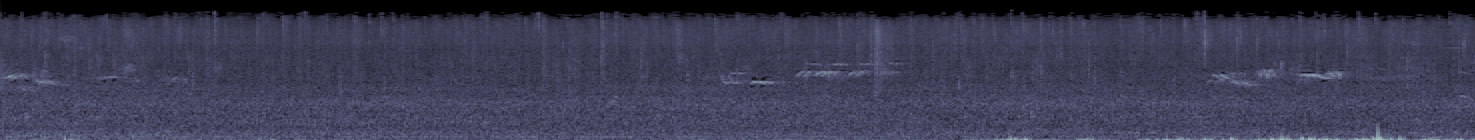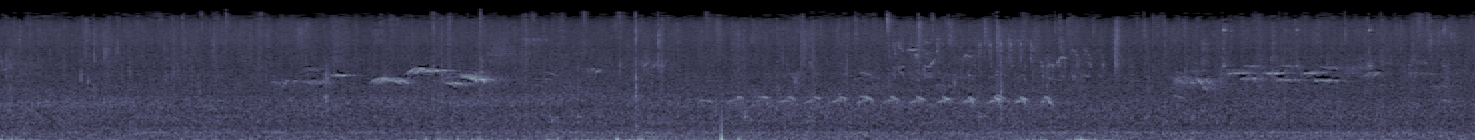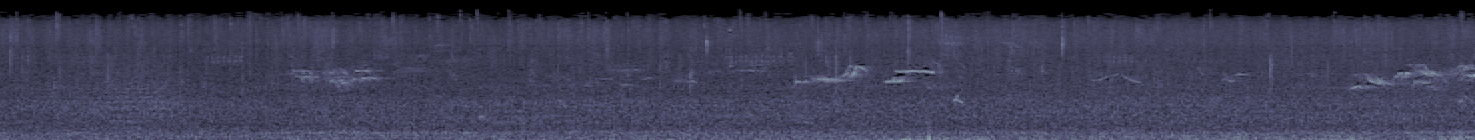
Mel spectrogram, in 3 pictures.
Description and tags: LIGHT RAIN AND BIRDS in scotland
recorded in dundee during a rainy day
